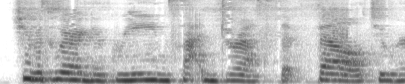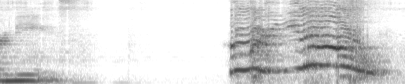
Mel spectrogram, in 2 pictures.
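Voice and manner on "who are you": very high, doll-like voice. Narrator reads a china doll greeting her new shelfmate, in a high-pitched doll voice. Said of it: "she said in a high-pitched voice".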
